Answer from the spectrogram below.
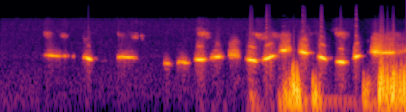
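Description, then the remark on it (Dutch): A melodic whistled tune, clear, a sequence of short bright notes rising and falling in a steady rhythm, with a low hum of background noise joining in the later part. “Je hebt nu een paar andere punten aangekaart, maar ik vind ook gelijk eh, het deuntje, het fluiten, eh, dat, dat gelinkt wordt aan de seriemoordenaar”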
